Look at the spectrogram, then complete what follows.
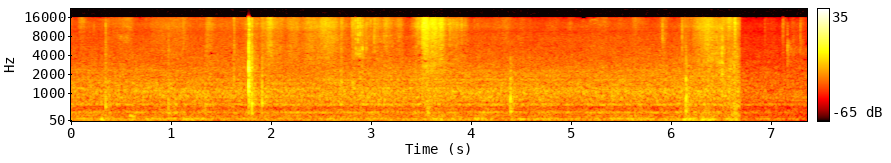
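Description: Handling noise as a cat is held down on cardboard: scuffing and rustling, with one sharp knock a couple of seconds in and a few fainter ones later.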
